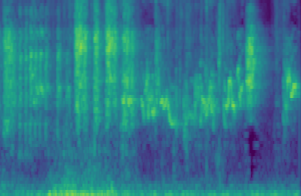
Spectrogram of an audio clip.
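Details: Budgerigars singing while playing; continuous rapid warbling chatter with sharp high squeaks and short whistled notes throughout.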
